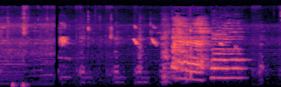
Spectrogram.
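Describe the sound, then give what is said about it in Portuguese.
Hens and chicks clucking beside eggs in a nest: scattered short clucks and soft peeps build into a louder, denser run of calls, with no talk. “Acho que tem quatro pintinhos aqui, né, meu amor? E tem mais dois ovos ali.”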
